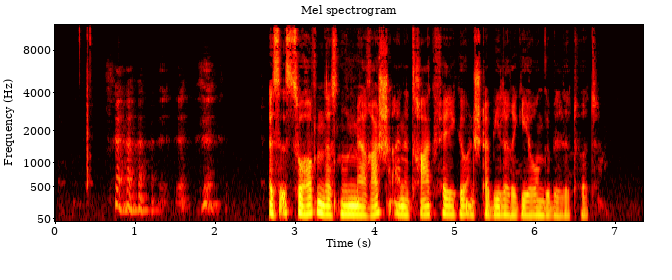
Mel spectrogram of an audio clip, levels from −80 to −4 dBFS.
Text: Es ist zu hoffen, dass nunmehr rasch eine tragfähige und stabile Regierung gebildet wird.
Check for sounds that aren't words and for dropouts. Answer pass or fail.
fail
